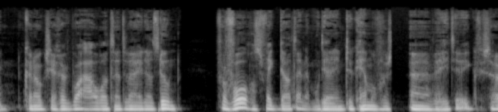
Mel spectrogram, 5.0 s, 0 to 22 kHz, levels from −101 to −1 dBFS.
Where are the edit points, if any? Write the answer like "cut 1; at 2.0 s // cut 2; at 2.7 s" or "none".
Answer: cut 1; at 1.1 s // cut 2; at 1.6 s // cut 3; at 2.7 s // cut 4; at 3.2 s // cut 5; at 3.9 s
